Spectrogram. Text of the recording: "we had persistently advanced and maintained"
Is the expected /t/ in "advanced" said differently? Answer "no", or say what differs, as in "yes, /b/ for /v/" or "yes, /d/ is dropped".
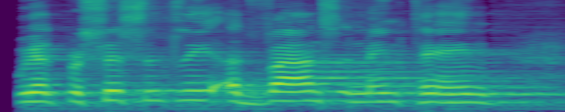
no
